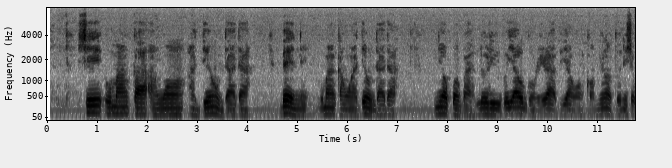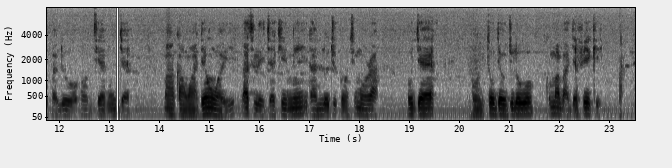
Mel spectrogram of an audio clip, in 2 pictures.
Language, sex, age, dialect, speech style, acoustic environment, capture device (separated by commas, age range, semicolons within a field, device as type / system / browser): Yoruba, male, 35-44, Nigeria - Ibadan, relaxed, appliances, mobile / Linux / Chrome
